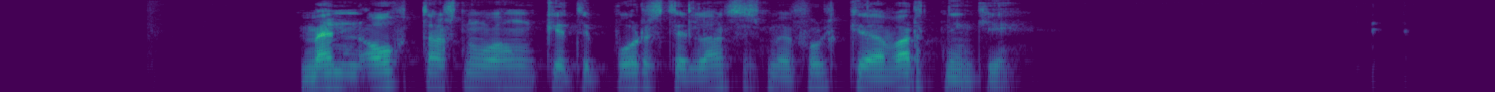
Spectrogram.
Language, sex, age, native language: Icelandic, male, 40-49, Icelandic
